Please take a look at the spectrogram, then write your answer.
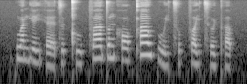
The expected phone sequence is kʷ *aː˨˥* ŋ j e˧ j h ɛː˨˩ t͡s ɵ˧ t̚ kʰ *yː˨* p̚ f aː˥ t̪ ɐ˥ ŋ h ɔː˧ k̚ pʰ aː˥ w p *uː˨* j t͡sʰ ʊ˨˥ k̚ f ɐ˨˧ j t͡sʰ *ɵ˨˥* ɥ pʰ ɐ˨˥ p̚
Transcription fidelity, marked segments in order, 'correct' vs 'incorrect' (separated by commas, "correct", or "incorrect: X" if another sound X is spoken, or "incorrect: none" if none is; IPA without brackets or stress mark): incorrect: aː˥, incorrect: uː˨, incorrect: uː˨˩, incorrect: ɵ˨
